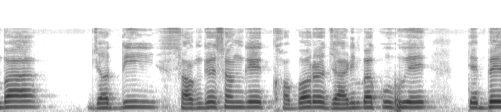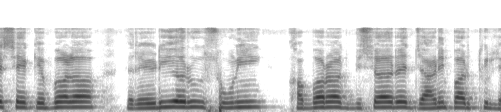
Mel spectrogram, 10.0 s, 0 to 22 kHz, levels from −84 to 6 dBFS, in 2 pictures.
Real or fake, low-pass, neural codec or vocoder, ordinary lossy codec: fake; none; codec, 16 kHz, 4 kbps, FunCodec, trained on LibriTTS, 50 frames a second; none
